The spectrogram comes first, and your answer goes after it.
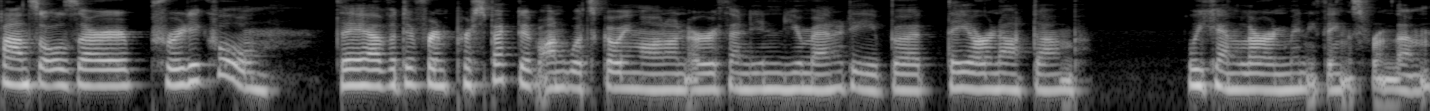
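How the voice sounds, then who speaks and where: A woman with a non-native accent speaks at a fairly slow pace, her fairly low pitch held in fairly even intonation. The recording is very clean, with a silent background. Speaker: spiritual channel host. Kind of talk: casual talk to camera. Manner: hesitant, many fillers.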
